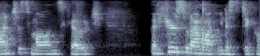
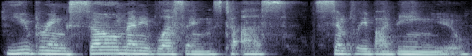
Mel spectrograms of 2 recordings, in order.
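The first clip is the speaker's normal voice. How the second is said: higher consciousness voice. Acted. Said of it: "the voice of higher consciousness".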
